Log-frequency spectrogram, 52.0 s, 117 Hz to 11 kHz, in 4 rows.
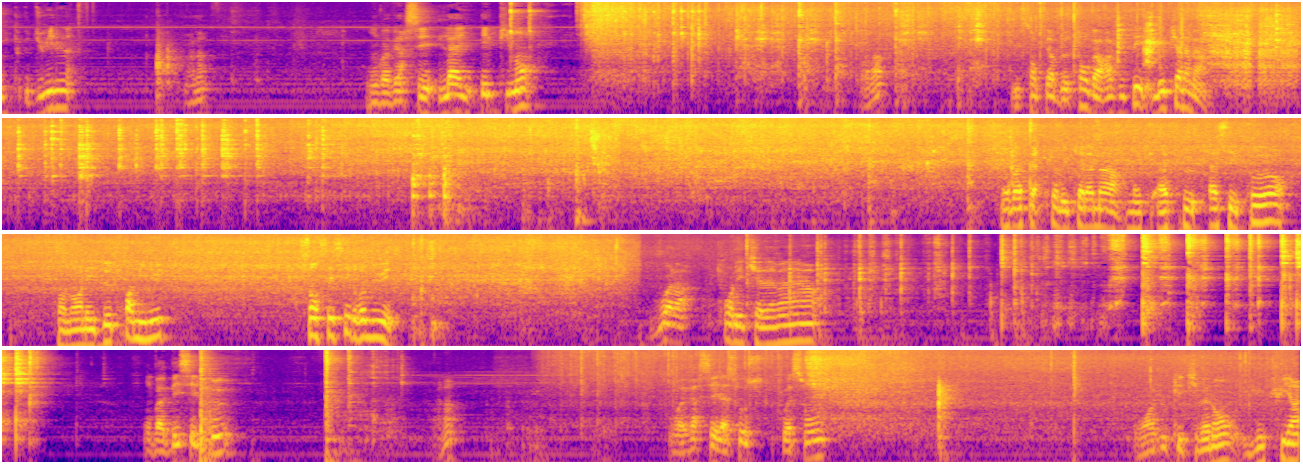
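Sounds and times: squid sizzling in a wok: 5.8s - 33.1s, 44.3s - 51.9s
wire strainer scraping a steel wok: 7.4s - 10.0s, 11.4s - 13.7s, 36.3s - 38.4s.

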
